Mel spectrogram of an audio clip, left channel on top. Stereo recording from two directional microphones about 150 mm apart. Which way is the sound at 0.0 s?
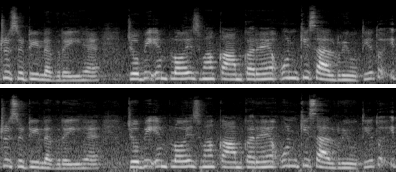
40° left (ahead or behind).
